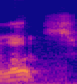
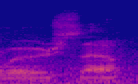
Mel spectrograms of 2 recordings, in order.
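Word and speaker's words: Łódź: and then go through loads we could be able to pronounce by the way i did some research on it uh like floosh yeah like a w yeah oh cool that's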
